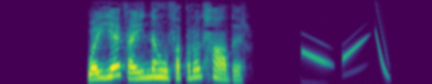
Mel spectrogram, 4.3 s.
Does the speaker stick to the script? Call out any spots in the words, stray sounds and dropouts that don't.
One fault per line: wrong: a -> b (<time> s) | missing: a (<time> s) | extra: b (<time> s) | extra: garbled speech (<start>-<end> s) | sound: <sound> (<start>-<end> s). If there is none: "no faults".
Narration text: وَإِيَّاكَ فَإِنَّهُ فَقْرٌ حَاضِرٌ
sound: chirp (3.0-3.9 s)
